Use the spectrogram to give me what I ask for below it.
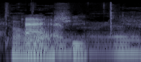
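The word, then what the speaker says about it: Tala Ashe: names sometimes tawa Ash how would you pronounce that Tayla tala tala ashy okay sorry that's uh tala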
